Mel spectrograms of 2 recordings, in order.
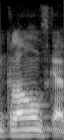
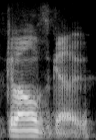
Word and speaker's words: Glasgow: Most words I pronounce phonetically, but I say Glasgow with like an R in it. There isn't an R actually in it. It's Glasgow.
